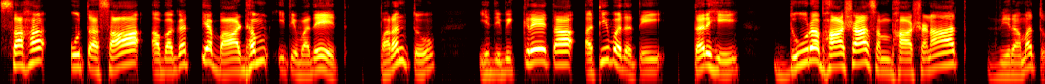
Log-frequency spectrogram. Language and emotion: Sanskrit, neutral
